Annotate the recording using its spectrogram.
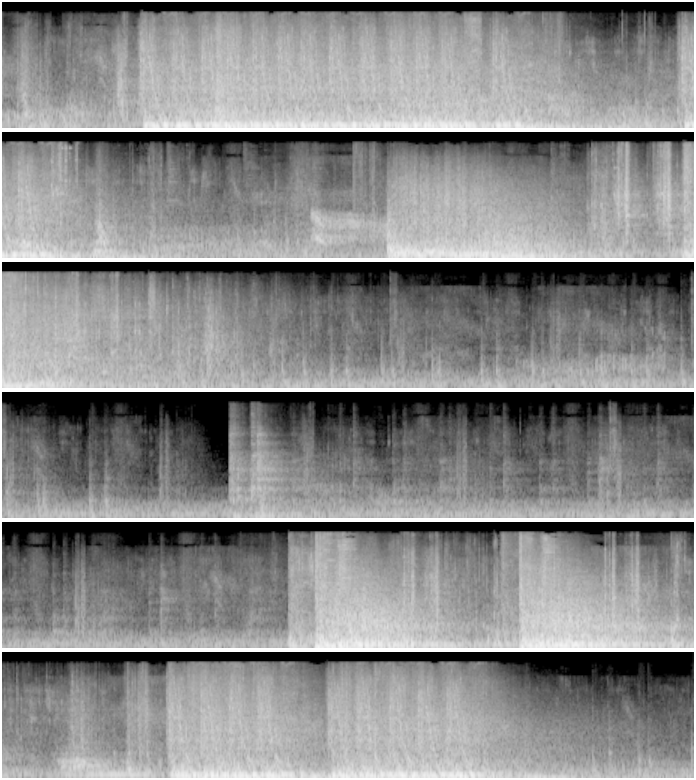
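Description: Energy weapons fire in loud, rapid bursts.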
